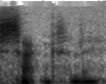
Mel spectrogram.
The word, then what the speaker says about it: Saxony: Am I pronouncing that right? Saxony?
